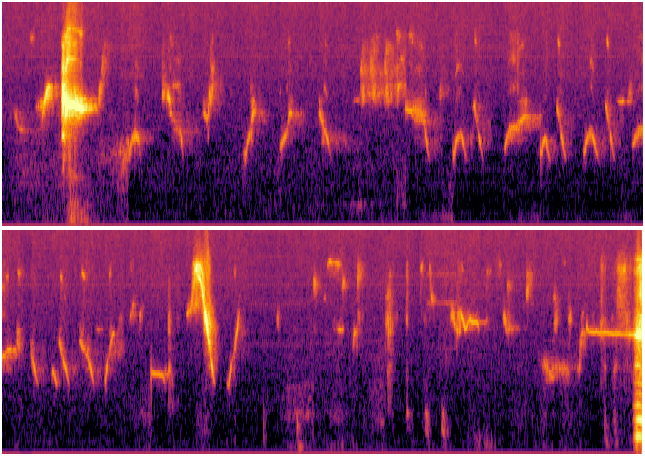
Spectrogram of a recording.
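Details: A male Superb Lyrebird in Australian forest, mimicking the songs of surrounding birds in his cleared display space, gives three loud, sharp whip-like notes dropping steeply in pitch, several seconds apart. Soft, scattered high chirps and twitters fill the gaps.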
